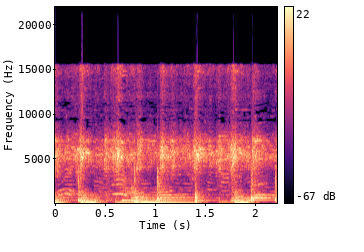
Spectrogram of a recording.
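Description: Live Odia danda nacha folk music: drum strokes and a rattling percussion keeping a steady beat over a sustained low pitched note.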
